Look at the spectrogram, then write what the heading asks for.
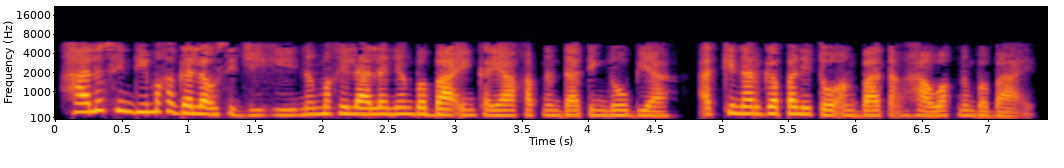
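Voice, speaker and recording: A woman's voice: medium pitch, lively intonation, normal speed, dry recording. A woman narrating a dramatic story from a script as a voice-over. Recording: dull lo-fi audio, very dry.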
